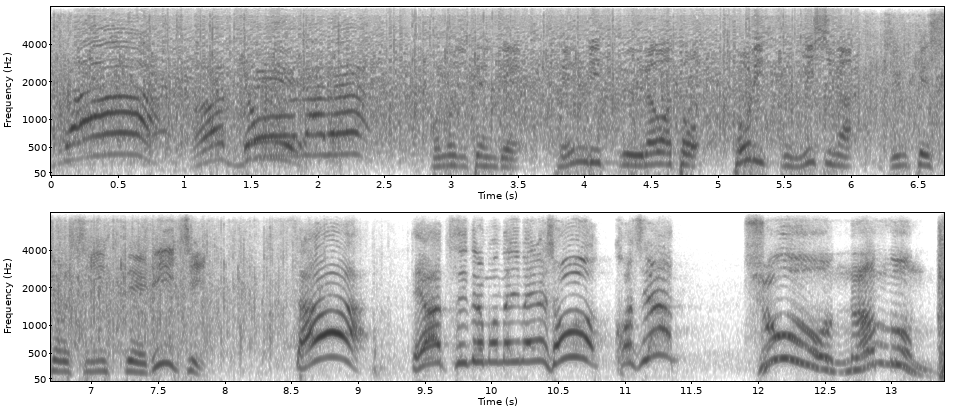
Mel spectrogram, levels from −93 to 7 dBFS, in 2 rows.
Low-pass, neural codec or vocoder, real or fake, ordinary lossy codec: 7.2 kHz; none; real; Opus, 16 kbps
